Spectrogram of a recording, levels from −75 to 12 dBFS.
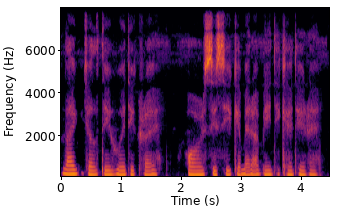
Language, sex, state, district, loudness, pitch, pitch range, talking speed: Hindi, female, Arunachal Pradesh, Lower Dibang Valley, -16 LUFS, 185 Hz, 180-195 Hz, 190 wpm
